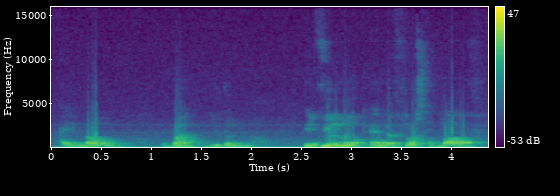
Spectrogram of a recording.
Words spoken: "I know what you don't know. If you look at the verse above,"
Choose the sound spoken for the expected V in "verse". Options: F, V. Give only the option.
F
